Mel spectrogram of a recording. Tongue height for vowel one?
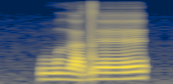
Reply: high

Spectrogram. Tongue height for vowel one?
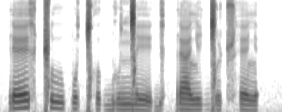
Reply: mid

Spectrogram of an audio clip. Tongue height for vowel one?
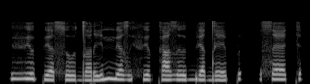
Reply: high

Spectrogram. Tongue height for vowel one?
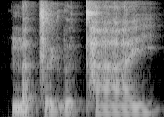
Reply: low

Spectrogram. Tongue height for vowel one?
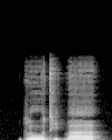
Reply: mid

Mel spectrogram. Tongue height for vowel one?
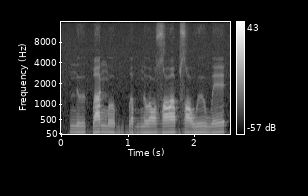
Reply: high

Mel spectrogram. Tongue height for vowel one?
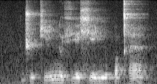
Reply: high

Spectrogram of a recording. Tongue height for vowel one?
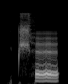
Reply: mid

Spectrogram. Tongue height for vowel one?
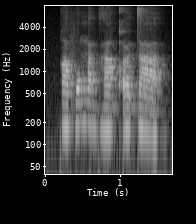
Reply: low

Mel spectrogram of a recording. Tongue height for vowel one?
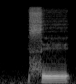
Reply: mid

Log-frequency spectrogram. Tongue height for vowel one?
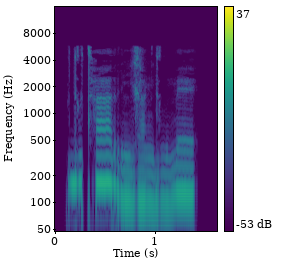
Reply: high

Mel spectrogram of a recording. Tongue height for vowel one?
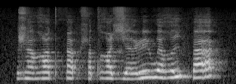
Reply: low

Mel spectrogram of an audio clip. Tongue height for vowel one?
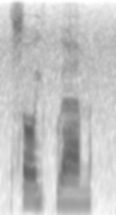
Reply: mid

